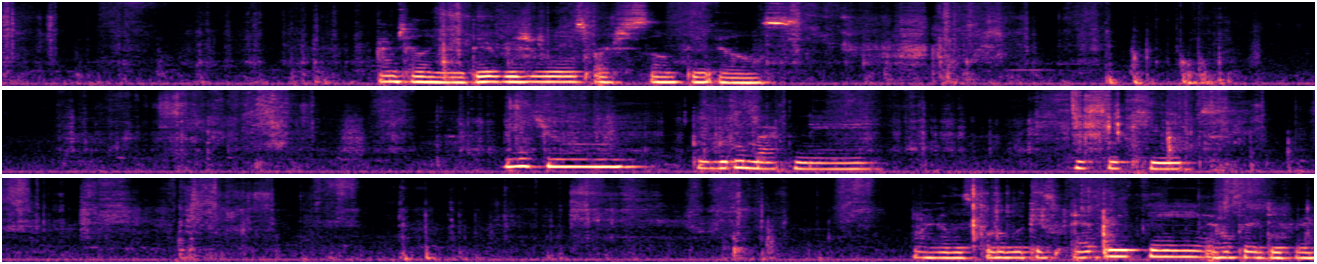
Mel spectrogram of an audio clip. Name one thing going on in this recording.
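Stiff pages of a book turn and rustle.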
